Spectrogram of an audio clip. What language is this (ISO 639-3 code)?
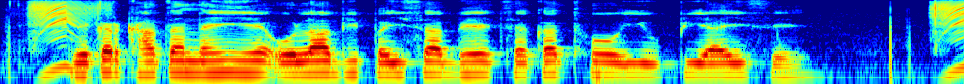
hne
